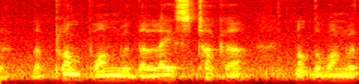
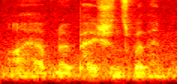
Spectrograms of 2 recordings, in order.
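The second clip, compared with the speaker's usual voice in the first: impatient remark; 5 semitones lower, 6 dB quieter, faster than usual. A narrator's reading. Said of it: "observed Scrooge's niece".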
